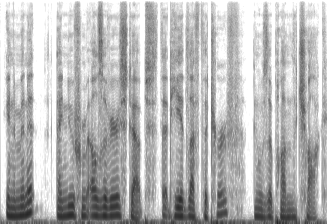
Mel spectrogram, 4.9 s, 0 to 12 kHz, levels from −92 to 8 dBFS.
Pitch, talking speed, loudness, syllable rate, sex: 125 Hz, 230 wpm, -17 LUFS, 5.7 syllables/s, male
